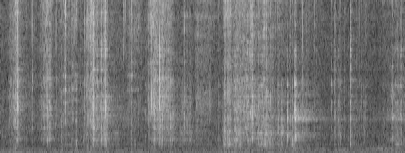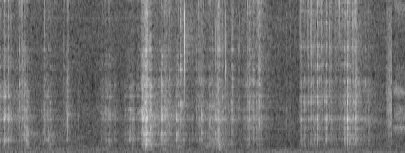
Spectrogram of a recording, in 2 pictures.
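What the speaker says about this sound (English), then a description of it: "Listen to that crust." Knife sawing through the crust of a homemade Asiago cheese loaf, a run of crackly, crunchy rasps in uneven strokes, close and fairly quiet with no talking.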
